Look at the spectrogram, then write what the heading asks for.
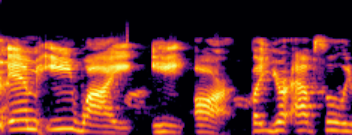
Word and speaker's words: Mayer: it every day m-a-y-e-r so it was always oscar mayer but we just pronounced the meyer meyer yeah that's weird right right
